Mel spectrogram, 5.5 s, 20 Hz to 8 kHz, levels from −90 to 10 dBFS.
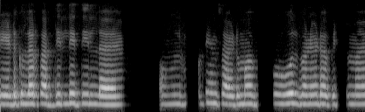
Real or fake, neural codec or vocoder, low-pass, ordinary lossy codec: real; none; 7.2 kHz; Opus, 24 kbps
